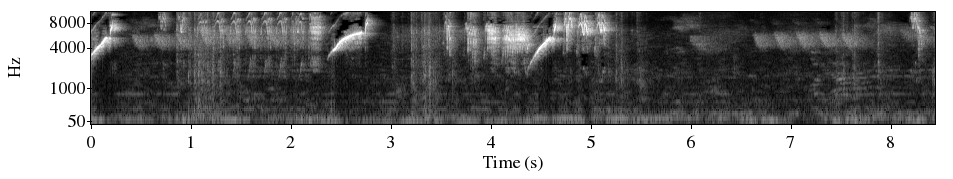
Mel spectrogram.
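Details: Two bananaquits in a song fight, overlapping high wiry buzzy trills broken by quick rising whistled slurs, then sparser thin notes and quiet gaps toward the end.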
